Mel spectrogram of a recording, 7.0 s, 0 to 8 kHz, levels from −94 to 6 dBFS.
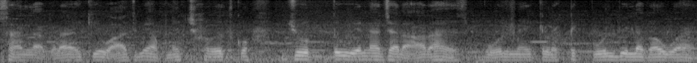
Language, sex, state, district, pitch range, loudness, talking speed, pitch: Hindi, male, Bihar, Jamui, 100-115 Hz, -34 LUFS, 205 wpm, 105 Hz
